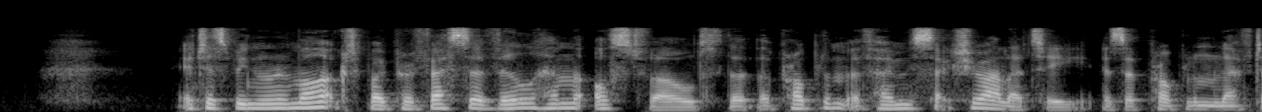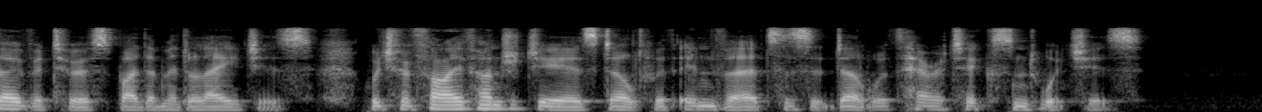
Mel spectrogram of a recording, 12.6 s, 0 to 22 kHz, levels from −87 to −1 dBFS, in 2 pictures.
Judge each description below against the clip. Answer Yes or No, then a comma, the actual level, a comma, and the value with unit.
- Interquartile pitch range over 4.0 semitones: Yes, average, 5.0 semitones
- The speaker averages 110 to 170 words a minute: No, average, 185 wpm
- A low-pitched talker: Yes, low, 120 Hz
